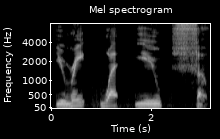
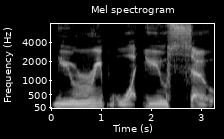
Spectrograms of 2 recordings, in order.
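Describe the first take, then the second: First: It is said in a plain voice. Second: It is said in a mystical ancient voice.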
